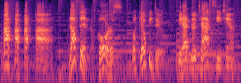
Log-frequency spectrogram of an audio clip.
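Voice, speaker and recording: A man voicing a bubbly, playful, energetic teenage schoolgirl in an amateur visual novel reading. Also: fairly high pitch, moderate pace, voice pushed up. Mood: teasing. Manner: playful, cheery, exclaiming. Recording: music behind the voice.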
